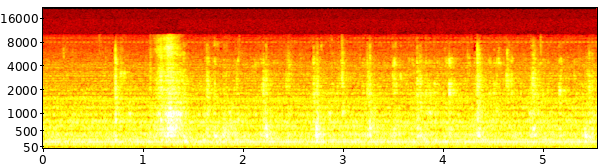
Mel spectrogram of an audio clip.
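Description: Faint, irregular wet mouth clicks and smacks of a person chewing a mouthful of food, with a slightly stronger smack about a second in.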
